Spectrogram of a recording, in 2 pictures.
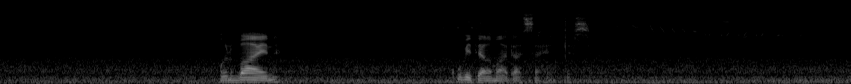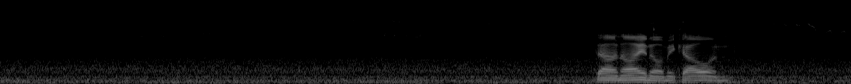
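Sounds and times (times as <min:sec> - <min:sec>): birds chirping: 0:03.6 - 0:17.0.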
